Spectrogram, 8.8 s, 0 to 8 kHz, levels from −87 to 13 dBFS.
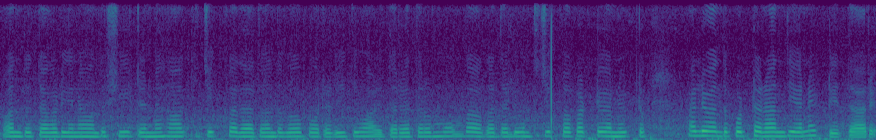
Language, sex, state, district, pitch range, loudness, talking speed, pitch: Kannada, female, Karnataka, Raichur, 225-240 Hz, -32 LUFS, 150 wpm, 235 Hz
